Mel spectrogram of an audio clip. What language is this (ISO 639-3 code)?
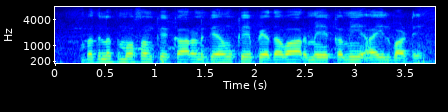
bho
